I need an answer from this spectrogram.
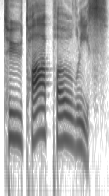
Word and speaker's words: Teutopolis: I bet that's pronounced Teutopolis. Uh I don't know. Let's look it up. Cuz there's no e after the p and o and p and I bet it's a topopolis. Two topolis. Two topolis. Yes. Topopolis. Two two ta polis. Two topolis. Yes. Two topolis. Okay. Well, we had that all backwards.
